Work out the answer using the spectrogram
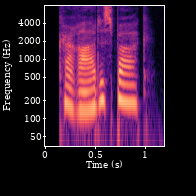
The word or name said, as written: karatespark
